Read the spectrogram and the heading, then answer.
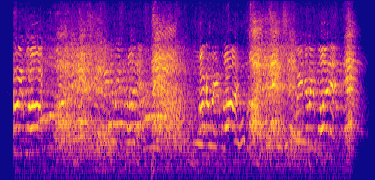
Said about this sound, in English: Chanting and cheers rang out in central Christchurch this afternoon. Hundreds of people with signs and banners calling for urgent climate action gathered at Cathedral Square and marched through the streets. High school students led the charge.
